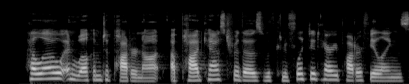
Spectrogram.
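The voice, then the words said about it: Sick-sounding voice. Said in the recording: “I do apologize for my voice today. I am ill.”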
